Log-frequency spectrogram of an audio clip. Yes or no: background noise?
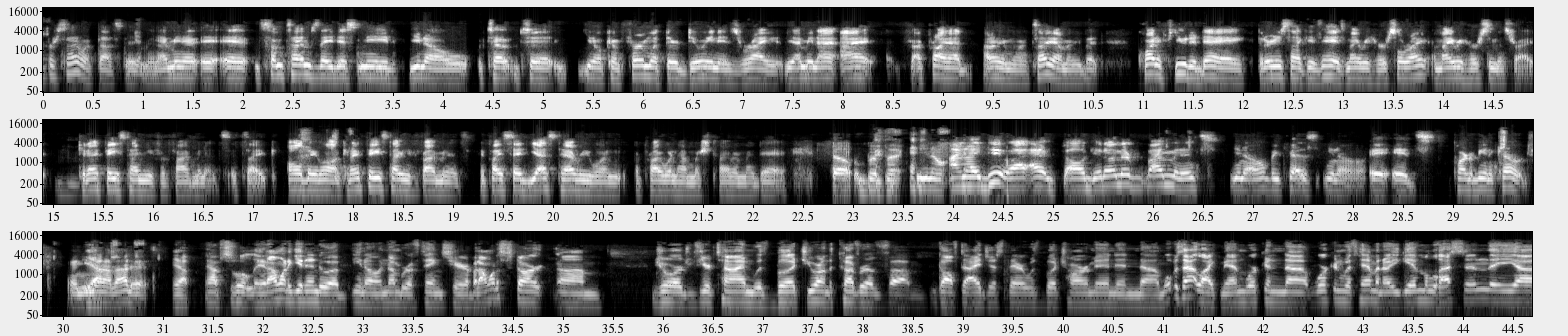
no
